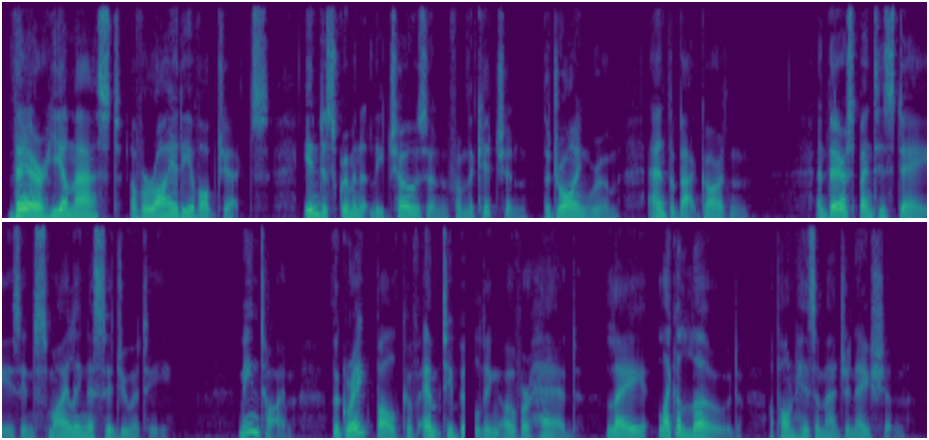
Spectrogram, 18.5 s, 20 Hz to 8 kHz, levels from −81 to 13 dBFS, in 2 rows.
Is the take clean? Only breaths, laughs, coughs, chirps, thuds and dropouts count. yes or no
no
